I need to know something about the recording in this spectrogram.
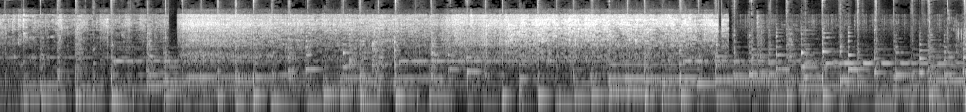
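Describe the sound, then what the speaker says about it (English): Spaghetti fries and is stirred in a pan with black pepper and sugar, a continuous sizzle with scraping and clinking over a dense, busy background that runs without pause for about twelve seconds. "add the spaghetti onto it and then give it a good mixture"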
